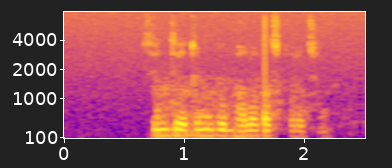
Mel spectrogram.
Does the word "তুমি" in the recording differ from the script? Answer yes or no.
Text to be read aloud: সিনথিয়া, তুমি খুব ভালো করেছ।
no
